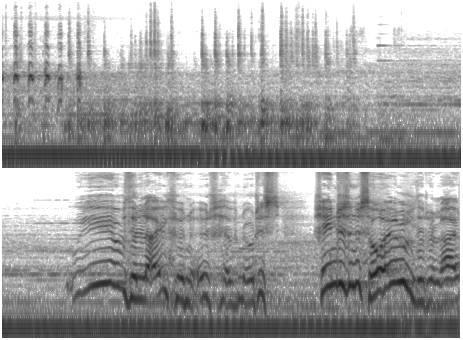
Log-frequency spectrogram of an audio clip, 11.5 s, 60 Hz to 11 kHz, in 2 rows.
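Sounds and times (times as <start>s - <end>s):
chicken clucking: 0.0s - 1.5s
low rumbling hum: 0.0s - 11.4s
speech: 7.3s - 11.4s.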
